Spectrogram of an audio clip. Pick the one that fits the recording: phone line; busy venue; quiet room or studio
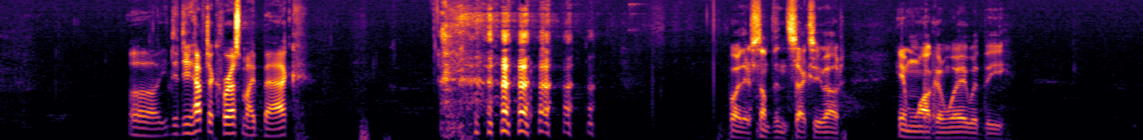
busy venue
